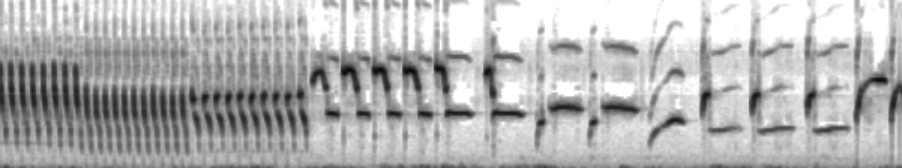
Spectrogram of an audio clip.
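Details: Excited canary song played to excite females for mating and nest building: a very fast ringing trill gradually slows, then breaks into separate clear whistled and slurred notes with short pauses between them.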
